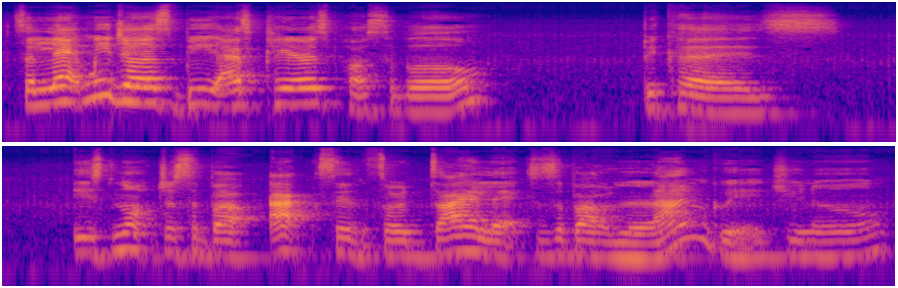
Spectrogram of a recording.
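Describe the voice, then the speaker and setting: Woman, British accent, slightly low pitch, live-stream host, casual chat, emphatic, rhetorical questions. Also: measured pace, fairly bright tone. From United Kingdom.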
